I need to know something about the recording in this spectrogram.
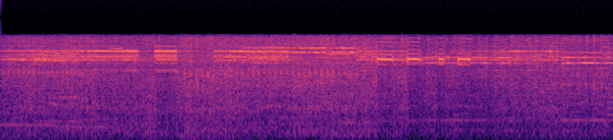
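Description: Busy street traffic: a dense, steady noise of running vehicles, with long high-pitched tones sounding over it.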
